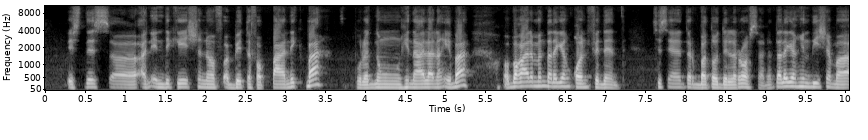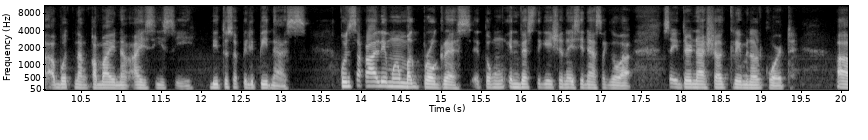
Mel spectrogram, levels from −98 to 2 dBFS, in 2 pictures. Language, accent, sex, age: English, Filipino, male, 20-39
